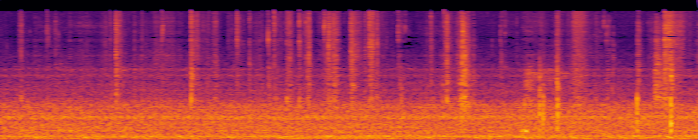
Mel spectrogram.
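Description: Close-up eating sounds: chewing a crisp fried pie, with scattered mouth clicks and crackles of crust that come thicker and louder toward the end. A steady low hum of the car cabin runs underneath.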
